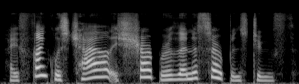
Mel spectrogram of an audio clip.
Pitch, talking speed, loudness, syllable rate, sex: 260 Hz, 180 wpm, -19 LUFS, 4.3 syllables/s, female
